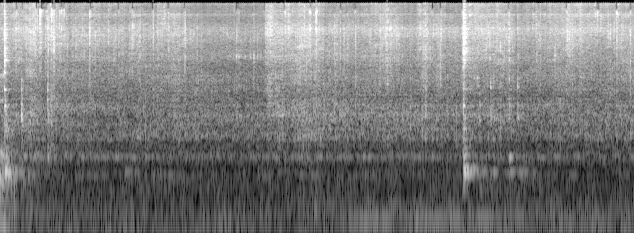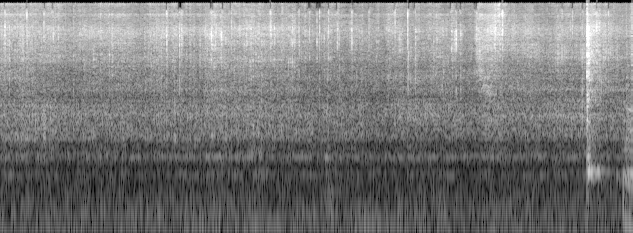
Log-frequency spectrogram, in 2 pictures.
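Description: Chinese cabbage stir-fried in a hot pan, a steady close sizzle and crackle running throughout with occasional scrapes and knocks of the utensil against the pan, no voices.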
